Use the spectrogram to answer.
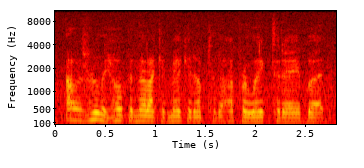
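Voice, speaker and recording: A man speaks quietly at a medium pitch in a monotone, flat intonation, with noticeable background noise. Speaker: hiker vlogger. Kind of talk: casual vlog to camera. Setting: outdoors at a campsite. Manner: quiet, hushed.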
